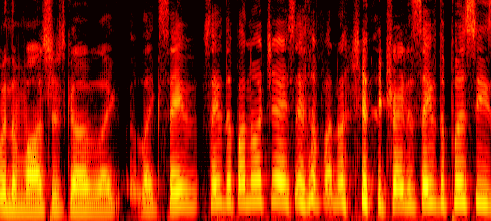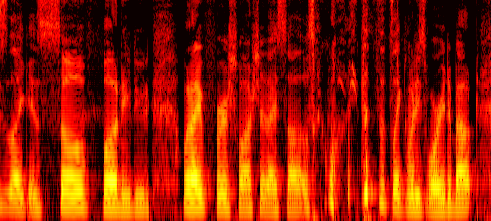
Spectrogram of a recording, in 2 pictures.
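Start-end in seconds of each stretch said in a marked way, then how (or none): 1.6-3.6 mock, high, pitched-up, repeated yelled cry. Retelling a movie character yelling when the monsters come: retelling a yell. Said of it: "He's yelling like".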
